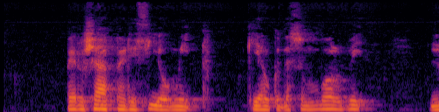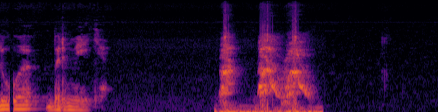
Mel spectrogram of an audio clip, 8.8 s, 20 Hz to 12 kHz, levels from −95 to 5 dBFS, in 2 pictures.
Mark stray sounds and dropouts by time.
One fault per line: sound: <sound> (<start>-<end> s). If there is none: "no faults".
sound: dropout (4.5-4.5 s)
sound: bark (6.5-7.6 s)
